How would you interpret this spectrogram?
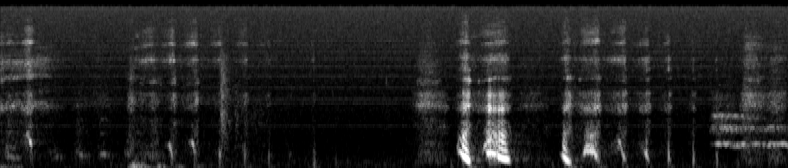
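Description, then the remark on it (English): A dog barks at a UPS delivery truck in a few short, sharp bursts, moderately loud, with quieter rustling and faint chuckling sounds around it. “But the dog's barking. The dog's barking, but it ain't for us.”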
